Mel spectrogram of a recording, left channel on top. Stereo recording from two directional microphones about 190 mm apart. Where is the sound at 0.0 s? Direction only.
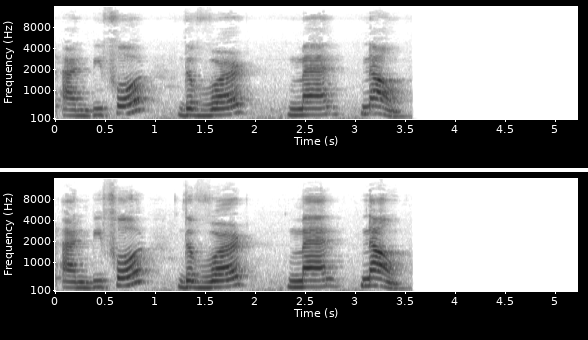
45° right (ahead or behind).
